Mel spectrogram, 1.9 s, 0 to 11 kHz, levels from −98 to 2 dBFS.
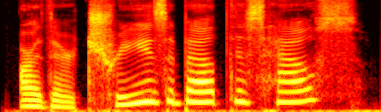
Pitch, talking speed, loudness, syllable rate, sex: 260 Hz, 190 wpm, -15 LUFS, 6.1 syllables/s, female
